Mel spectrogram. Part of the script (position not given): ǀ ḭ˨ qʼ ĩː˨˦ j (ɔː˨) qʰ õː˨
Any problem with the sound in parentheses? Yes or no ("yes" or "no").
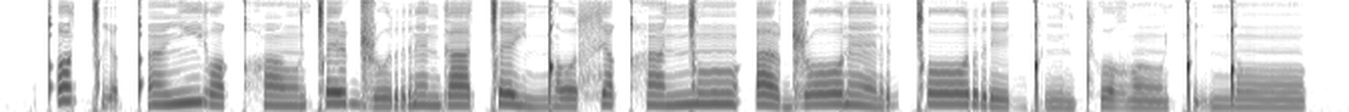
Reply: yes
